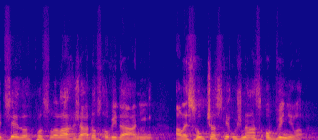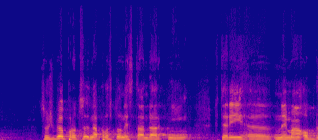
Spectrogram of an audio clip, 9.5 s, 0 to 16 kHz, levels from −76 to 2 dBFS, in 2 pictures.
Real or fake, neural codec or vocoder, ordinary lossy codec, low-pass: real; none; Opus, 16 kbps; 14.4 kHz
